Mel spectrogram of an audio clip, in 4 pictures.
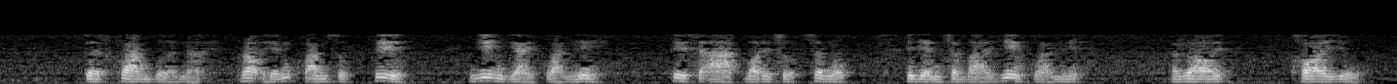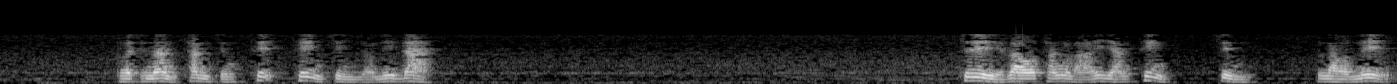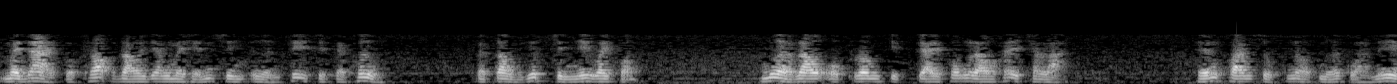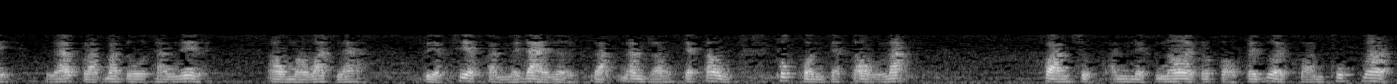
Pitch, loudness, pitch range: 130 Hz, -19 LUFS, 120-140 Hz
